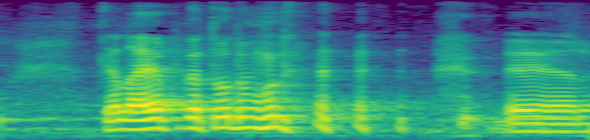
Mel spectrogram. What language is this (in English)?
Portuguese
